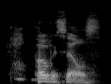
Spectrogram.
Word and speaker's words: Povisils: No, Povisils. The accent's on the Povisils. first. Yep, long O.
